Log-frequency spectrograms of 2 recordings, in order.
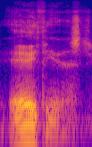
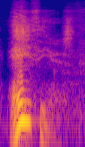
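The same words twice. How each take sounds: First: The word sounds scornful and disapproving. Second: The word sounds warm and enthusiastic. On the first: Being an atheist is something contemptible. The speaker calls it wrong. "you can hear the difference" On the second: Being an atheist is something exciting. The speaker calls it right. "like it's thrilling to be an atheist"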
